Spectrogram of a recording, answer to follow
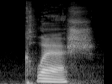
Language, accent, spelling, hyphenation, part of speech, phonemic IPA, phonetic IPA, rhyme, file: English, US, clash, clash, noun / verb, /ˈklæʃ/, [ˈkʰl̥æʃ], -æʃ, En-us-clash.ogg
- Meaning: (noun) 1. A loud sound, like the crashing together of metal objects; a crash 2. A skirmish, a hostile encounter 3. match; a game between two sides 4. An angry argument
